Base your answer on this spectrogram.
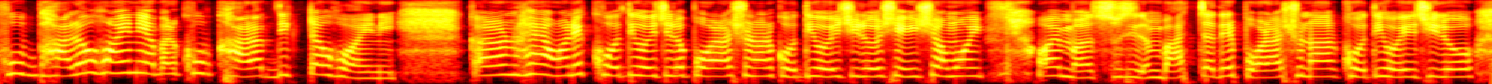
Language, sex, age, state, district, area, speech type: Bengali, female, 18-30, West Bengal, Purba Medinipur, rural, spontaneous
